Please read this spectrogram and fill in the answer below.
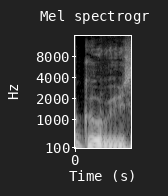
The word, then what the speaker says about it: guru: I'm going to have to try Car Gurus in the future. – And I have to make a request. Please use the Alan Goodman pronunciation of guru.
